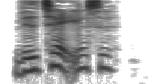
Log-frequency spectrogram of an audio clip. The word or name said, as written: VEDTAGELSEN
